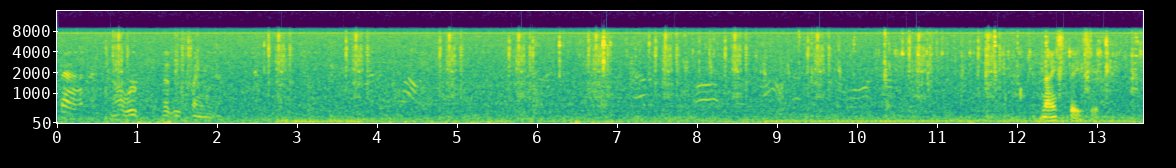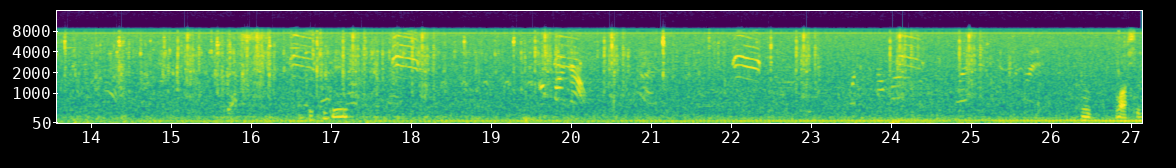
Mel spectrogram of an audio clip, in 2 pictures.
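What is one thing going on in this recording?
A horse's hooves thud softly on grass at a trot.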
